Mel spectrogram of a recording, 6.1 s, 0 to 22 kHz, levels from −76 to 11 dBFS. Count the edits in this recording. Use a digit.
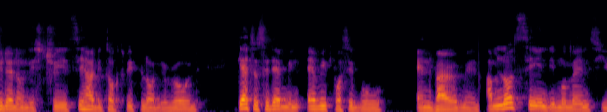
1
